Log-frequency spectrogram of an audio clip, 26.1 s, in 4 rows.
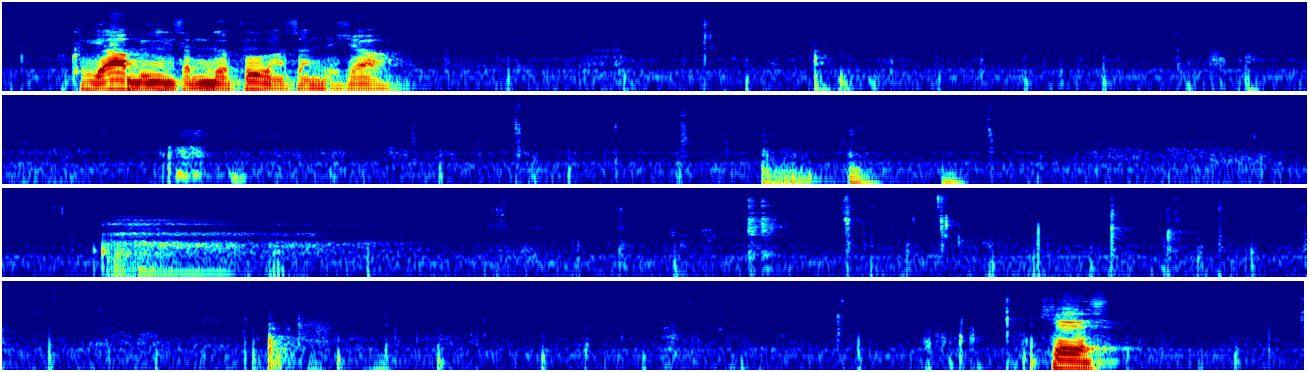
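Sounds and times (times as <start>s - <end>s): man chewing: 2.2s - 26.0s
man humming: 10.3s - 11.5s, 13.5s - 15.1s.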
